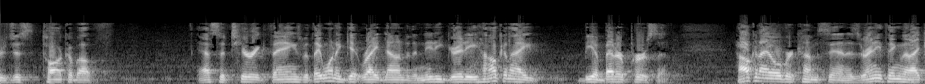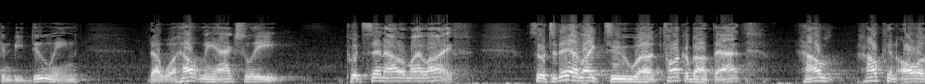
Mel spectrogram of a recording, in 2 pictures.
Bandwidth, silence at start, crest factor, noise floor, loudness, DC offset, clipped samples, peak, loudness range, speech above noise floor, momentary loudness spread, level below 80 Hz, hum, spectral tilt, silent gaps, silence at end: 11 kHz; 0 s; 10 dB; -40 dBFS; -9 LUFS; under 0.1%; 1%; 0 dBFS; 4 LU; 31 dB; 11 LU; -38 dBFS; none; -5.5 dB/octave; none; 0 s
